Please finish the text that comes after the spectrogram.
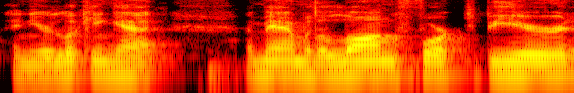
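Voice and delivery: ordinary talk, nothing marked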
